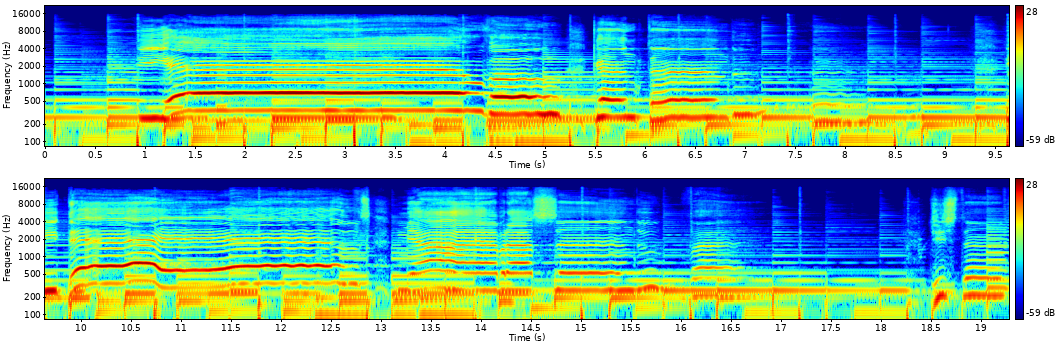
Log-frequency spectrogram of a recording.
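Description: A man singing to his own acoustic guitar: long held sung notes, one about three seconds long near the start and another with vibrato a little past the middle, over steady strummed chords.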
